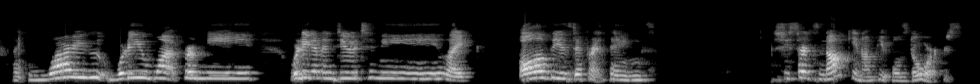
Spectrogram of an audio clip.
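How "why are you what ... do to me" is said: mock, toned-down mild yell. Retelling what a woman running from a house yelled: imitating someone yelling. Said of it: "yelling in the call".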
